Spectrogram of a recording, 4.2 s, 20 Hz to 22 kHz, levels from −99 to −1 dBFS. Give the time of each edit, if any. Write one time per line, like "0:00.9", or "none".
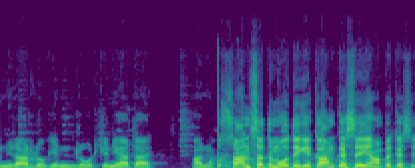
0:02.2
